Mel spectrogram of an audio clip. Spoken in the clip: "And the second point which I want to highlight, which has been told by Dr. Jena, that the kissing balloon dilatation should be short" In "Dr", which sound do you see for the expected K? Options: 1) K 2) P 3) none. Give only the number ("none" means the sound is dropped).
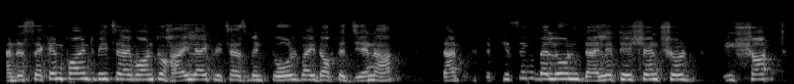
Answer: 1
